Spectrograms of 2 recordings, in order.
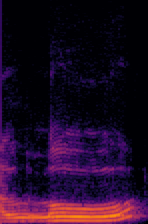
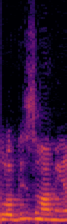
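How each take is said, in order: First: "lobisomem" drawn out slowly and louder, lo-bi-so-mem, each syllable apart. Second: Said in the usual way. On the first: Shown as a demonstration. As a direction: stretch out "lobisomem" syllable by syllable to show how long it is. ("lobisomem" devagar, sílaba por sílaba, mais alto) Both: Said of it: "olha só que palavrona grandona".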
